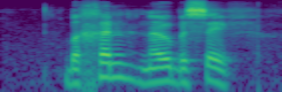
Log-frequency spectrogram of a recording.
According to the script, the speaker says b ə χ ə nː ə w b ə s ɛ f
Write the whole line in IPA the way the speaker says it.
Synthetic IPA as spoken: b ə χ ə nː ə w b ə s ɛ f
